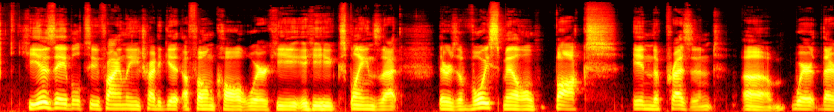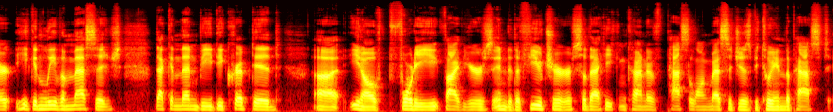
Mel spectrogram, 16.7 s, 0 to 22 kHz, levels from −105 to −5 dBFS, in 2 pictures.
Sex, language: male, English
